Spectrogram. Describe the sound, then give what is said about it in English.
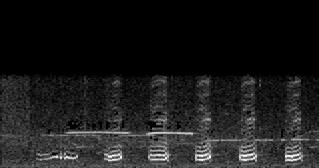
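A turkey hunter scrapes a disc of slate with a stick, a slate turkey call producing a rhythmic run of about six raspy hen yelps, evenly spaced, with no one talking over it; the friction call imitates a turkey hen. “takes out a disc of slate and begins to scrape it with a stick.”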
